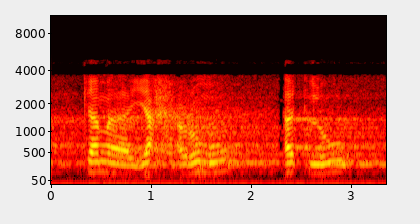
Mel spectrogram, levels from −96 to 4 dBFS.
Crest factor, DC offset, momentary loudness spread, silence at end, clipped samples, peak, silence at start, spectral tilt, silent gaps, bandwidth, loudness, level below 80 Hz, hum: 20 dB; under 0.1%; 12 LU; 0 s; under 0.1%; -10 dBFS; 0 s; -9 dB/octave; none; 5 kHz; -29 LUFS; -72 dBFS; none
